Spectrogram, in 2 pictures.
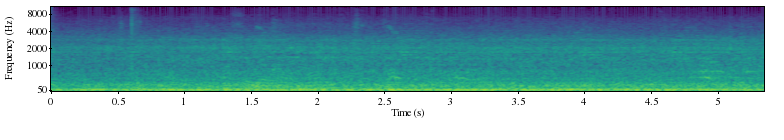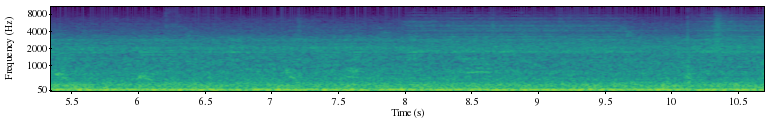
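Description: Steady low rumble of train equipment in a rail yard as a train moves slowly down the track, with a faint high whine joining near the end.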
